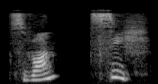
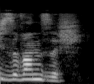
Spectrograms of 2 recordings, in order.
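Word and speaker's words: zwanzig: س، في ت س في الاول كنطق. ما تكتبش الكلام ده بالعربي بالحروف العربي، ولكن افهمه. فبنقول سفان، سفان، سفان، سيش، سفان، سي.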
